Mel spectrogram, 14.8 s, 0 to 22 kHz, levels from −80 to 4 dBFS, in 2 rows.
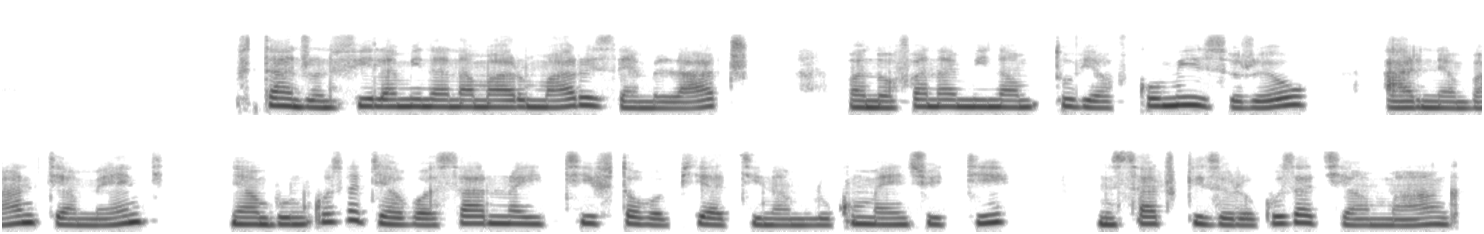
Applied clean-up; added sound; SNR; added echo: none; none; none; none.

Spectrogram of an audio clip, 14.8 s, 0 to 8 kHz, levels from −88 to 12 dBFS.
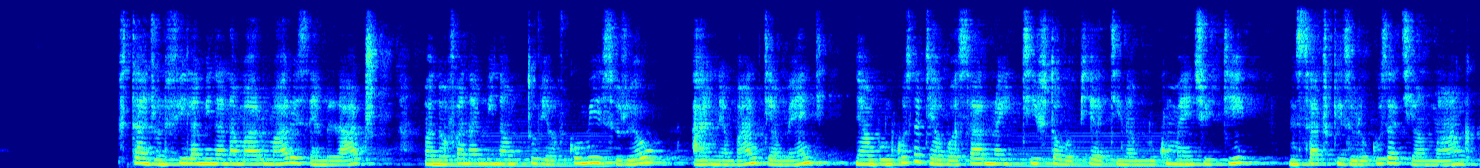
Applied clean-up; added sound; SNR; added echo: none; Bowed string instrument; 18 dB; reverberation time 0.6 s.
